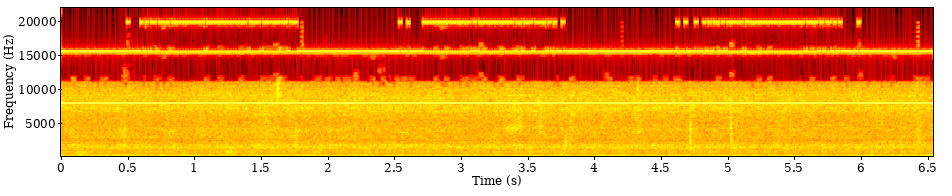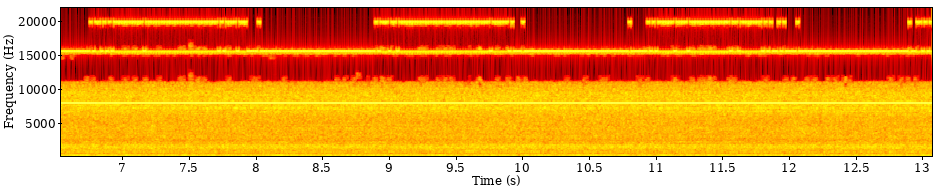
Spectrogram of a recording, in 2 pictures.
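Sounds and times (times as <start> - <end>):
machinery rumble with hum: 0.0 - 13.0.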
